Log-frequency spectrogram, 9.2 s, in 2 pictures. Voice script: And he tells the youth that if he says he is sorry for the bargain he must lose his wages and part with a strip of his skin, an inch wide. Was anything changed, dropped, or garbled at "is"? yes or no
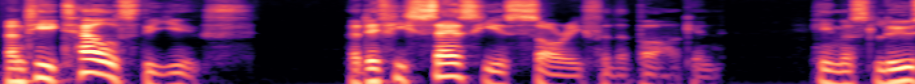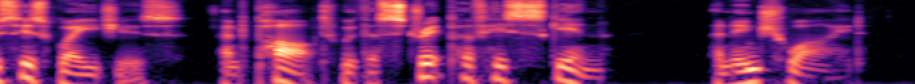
no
